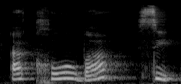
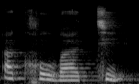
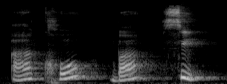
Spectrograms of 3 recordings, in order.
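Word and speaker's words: acrobatie: بحال اكروبا سي ما كنقولوش اكروباتي كنقولوا كاينه اي كاينه تي تبعها اي كتقرا سي. اكروبا سي.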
